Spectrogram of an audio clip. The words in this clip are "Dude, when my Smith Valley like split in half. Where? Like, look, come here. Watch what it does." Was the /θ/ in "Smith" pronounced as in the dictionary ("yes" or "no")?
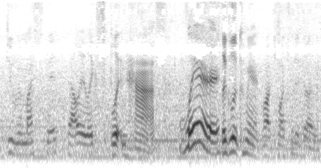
no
